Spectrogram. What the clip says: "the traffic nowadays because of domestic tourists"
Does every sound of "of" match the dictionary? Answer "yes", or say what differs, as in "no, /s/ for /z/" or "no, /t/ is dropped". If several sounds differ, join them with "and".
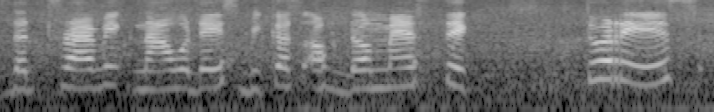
no, /f/ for /v/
